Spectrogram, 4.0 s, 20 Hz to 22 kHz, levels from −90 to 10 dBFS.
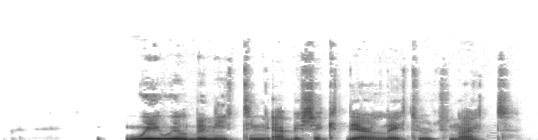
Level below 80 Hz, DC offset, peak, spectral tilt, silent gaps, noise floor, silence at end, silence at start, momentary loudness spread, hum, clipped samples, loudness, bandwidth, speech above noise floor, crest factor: -56 dBFS; under 0.1%; -2 dBFS; -5.5 dB/octave; none; -70 dBFS; 0.2 s; 0.95 s; 13 LU; none; under 0.1%; -18 LUFS; 13.5 kHz; 52 dB; 18 dB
